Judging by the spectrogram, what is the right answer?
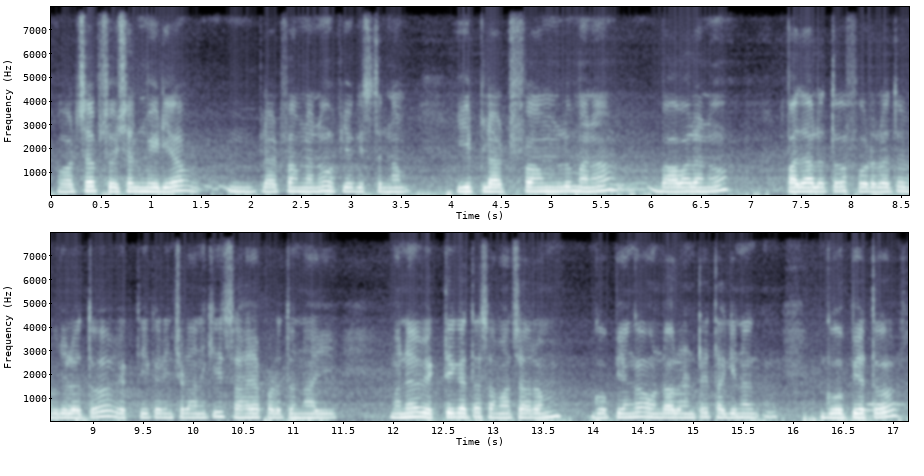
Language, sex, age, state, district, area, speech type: Telugu, male, 18-30, Telangana, Komaram Bheem, urban, spontaneous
